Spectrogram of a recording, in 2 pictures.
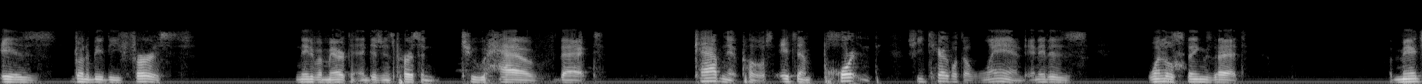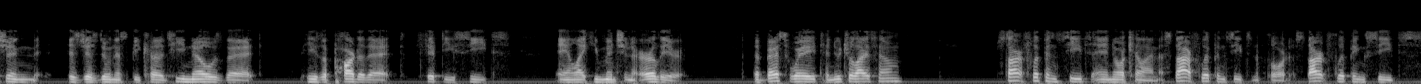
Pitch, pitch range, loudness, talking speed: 120 Hz, 115-125 Hz, -21 LUFS, 150 wpm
